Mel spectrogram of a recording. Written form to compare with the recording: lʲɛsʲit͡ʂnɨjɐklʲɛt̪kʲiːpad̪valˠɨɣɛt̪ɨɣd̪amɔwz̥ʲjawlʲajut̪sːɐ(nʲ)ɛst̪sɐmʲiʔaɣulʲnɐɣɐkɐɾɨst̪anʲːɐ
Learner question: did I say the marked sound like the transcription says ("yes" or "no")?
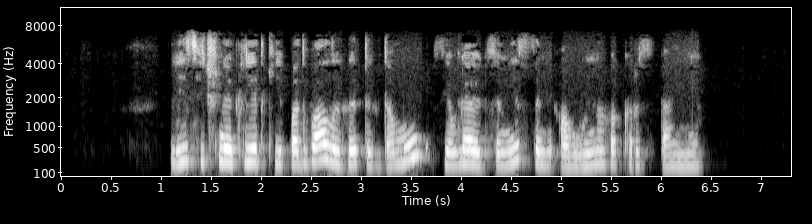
no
